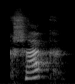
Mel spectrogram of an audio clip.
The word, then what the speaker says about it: krzak: And as you can see, the RZ we pronounce as sh, sh, krzesło, krzesło. Sło. And the same rule applies to krzak, krzyk, krzyk, krzywda, krzywda, and many more.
